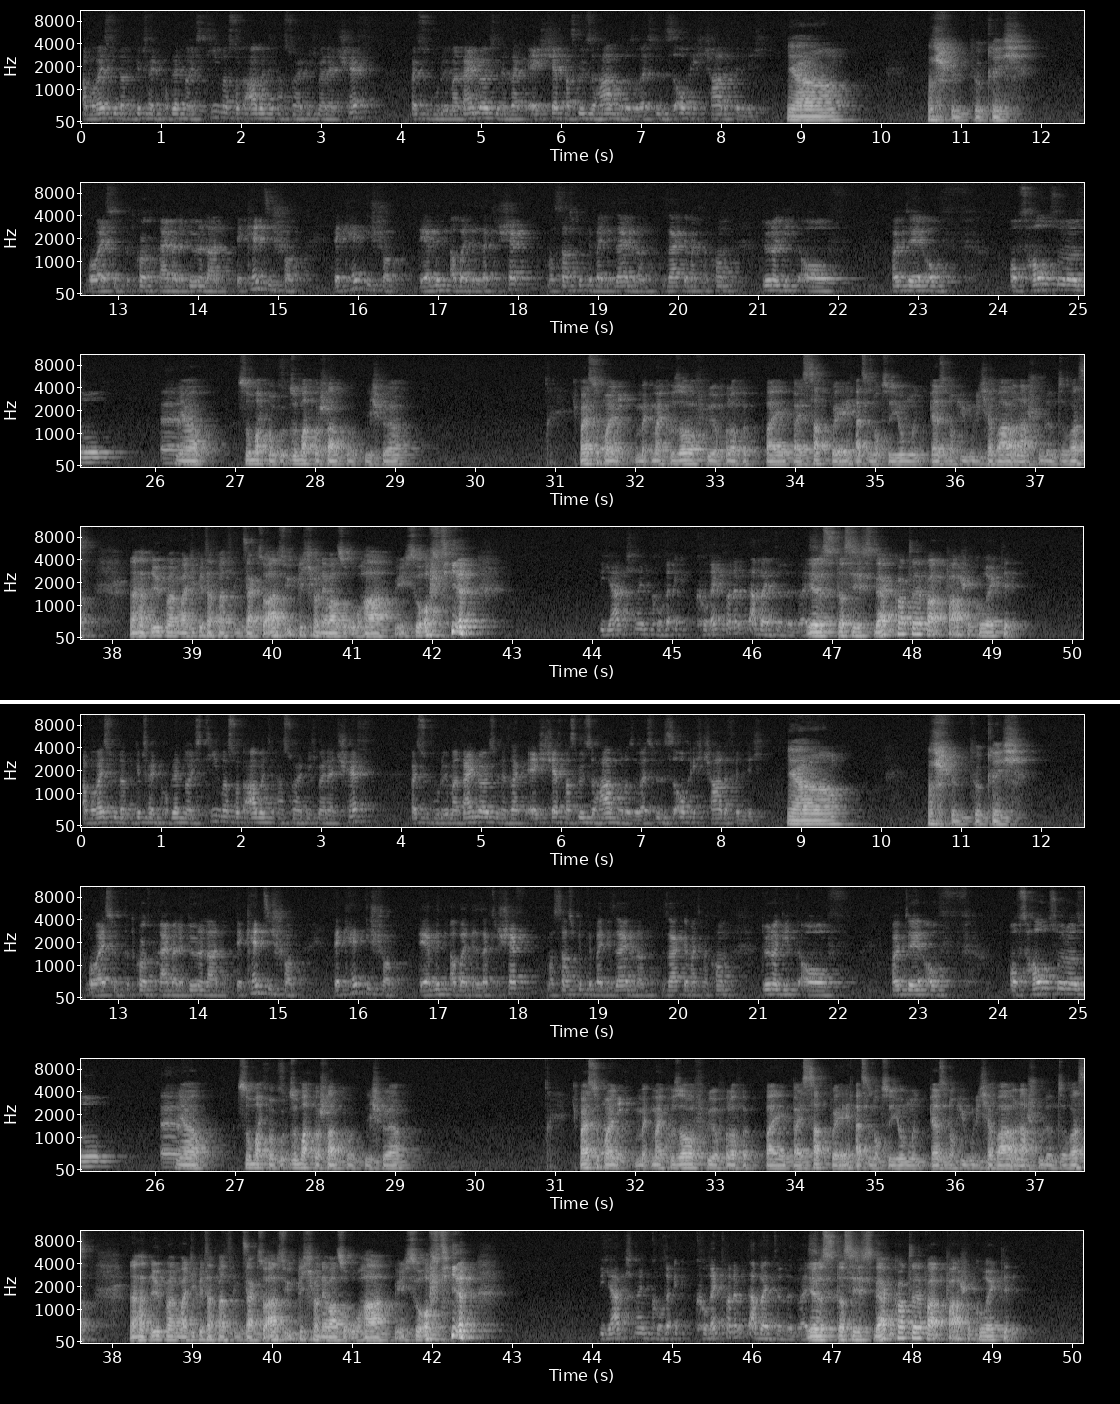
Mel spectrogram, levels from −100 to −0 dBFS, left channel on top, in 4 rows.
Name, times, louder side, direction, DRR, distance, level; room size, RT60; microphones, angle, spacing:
voice 1, 0.0-3.6 4.1-8.5 12.6-15.2 15.7-16.5 16.7-18.0 18.4-21.9 22.7-23.8 24.1-25.3 26.1-26.5 27.3-27.8 31.4-31.9 44.1-47.0, right 2 dB, 80° right, -1 dB, 3.2 m, -44 dB
voice 2, 8.8-9.5 10.6-11.8 26.2-26.5 27.0-29.0 31.3-42.8 46.7-49.2, right 1 dB, 25° right, 0 dB, 1.6 m, -34 dB
15.5 x 6.2 x 8.1 m, 0.70 s
head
